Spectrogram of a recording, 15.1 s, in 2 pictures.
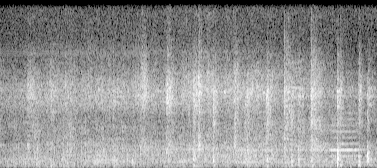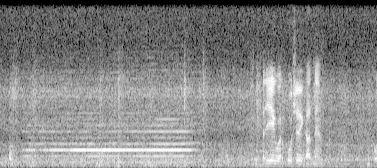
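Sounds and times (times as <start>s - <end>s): train wheels clacking: 0.0s - 14.1s
locomotive horn: 6.2s - 11.6s.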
